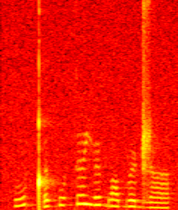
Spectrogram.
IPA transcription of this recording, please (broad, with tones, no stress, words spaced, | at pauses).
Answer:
u˨˦ǃʼə˨kʷʌ˧ kɘ˦jø˧bɔ˨bɵ˨ ɖ͡ʐʌ˨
